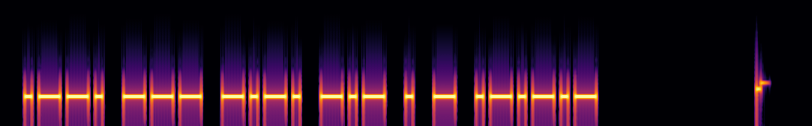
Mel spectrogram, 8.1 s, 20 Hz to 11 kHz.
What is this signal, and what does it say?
Morse code, heard as a keyed tone, about 17 wpm, 700 Hz. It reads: POCKET.
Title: A Sound Of Thunder 17wpm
